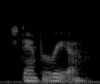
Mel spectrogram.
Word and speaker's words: Stamperia: So in not using the Stamperia paper, I used to call that Stamperia, but then I saw a video with someone from that company. It's Italian, and they pronounced it Stamperia.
